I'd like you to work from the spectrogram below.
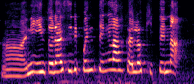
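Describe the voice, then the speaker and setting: A woman's voice: very high-pitched, sing-song, quick pace, a bit bright. A woman teacher with a Malaysian accent, giving a casual live-stream lesson, chatty and peppering her talk with little interjections as she greets viewers.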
